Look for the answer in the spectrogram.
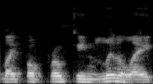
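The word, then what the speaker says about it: lipoprotein(a): For about $20 in a blood test, you find out your level of lipoprotein A. Some people pronounce it lipoprotein little a because it's lowercase.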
